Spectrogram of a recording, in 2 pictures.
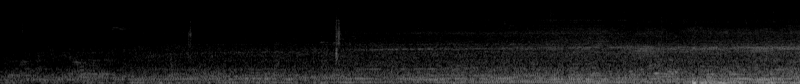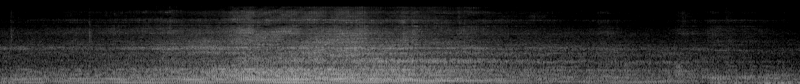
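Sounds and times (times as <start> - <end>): motor scooter riding past: 1.4 - 16.0.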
